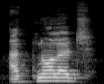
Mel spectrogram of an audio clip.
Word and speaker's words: acknowledge: The rule one here is the letter C is usually not pronounced in the combination of S and C. Here, if you just look at scissors, ascent, fascinate, muzzle, in all these, C is silent.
